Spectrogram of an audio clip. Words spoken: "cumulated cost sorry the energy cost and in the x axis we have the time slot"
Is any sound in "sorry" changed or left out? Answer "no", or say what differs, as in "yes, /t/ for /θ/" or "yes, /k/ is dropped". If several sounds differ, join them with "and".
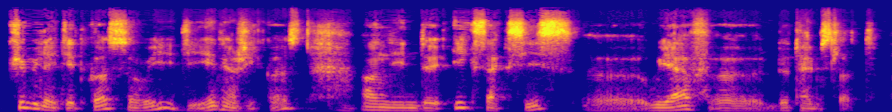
yes, /w/ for /ɹ/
